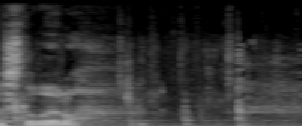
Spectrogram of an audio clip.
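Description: Water trickles briefly from a small tap.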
